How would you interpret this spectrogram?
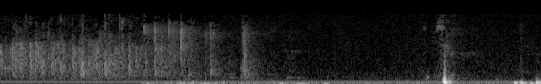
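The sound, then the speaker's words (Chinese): Scattered audience clapping to welcome a speaker fades out over the first couple of seconds, leaving a low steady hum and a single sharp knock near the end. No one speaks. “我们拍手哈。”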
